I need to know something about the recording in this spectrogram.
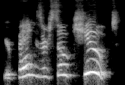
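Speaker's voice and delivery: high, bubbly gush over the bangs; gushing compliment. Retold or imitated. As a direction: squeal it like an excited friend. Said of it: "And when they say".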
